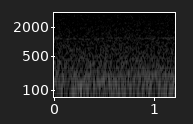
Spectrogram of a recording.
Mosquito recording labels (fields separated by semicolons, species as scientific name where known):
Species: Anopheles gambiae s.s.; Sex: female; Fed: unfed; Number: one; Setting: insect culture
